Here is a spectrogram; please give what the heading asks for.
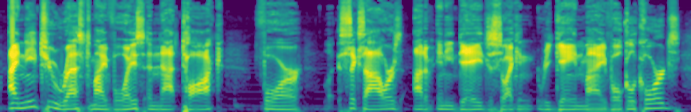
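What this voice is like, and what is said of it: Hoarse, rough voice. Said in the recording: “I lost my voice again. ... it sounds like it. It's getting kind of rough there. ... my voice is so hoarse I can't get the words out”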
